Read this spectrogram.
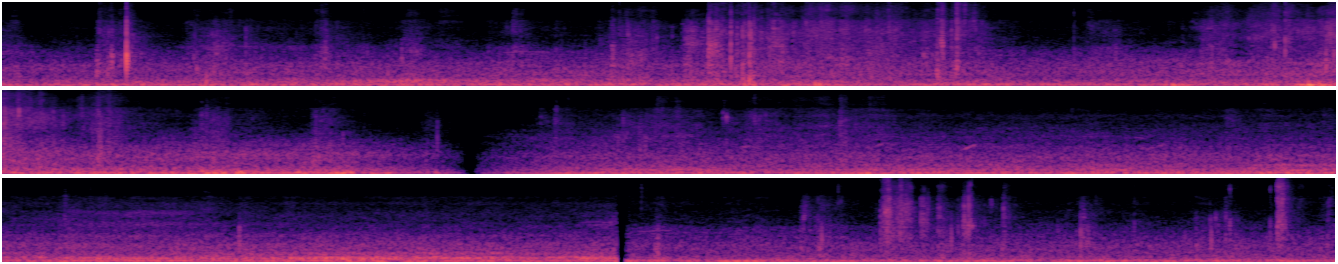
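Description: Footsteps crunch on a leaf-strewn dirt path outdoors.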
